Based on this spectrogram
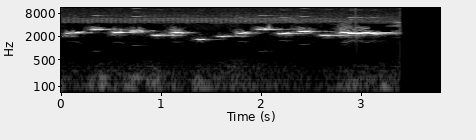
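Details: Cockatiel singing, a series of clear whistled notes at fairly steady pitch, some rising and falling, repeated about every quarter second with a low hum underneath.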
